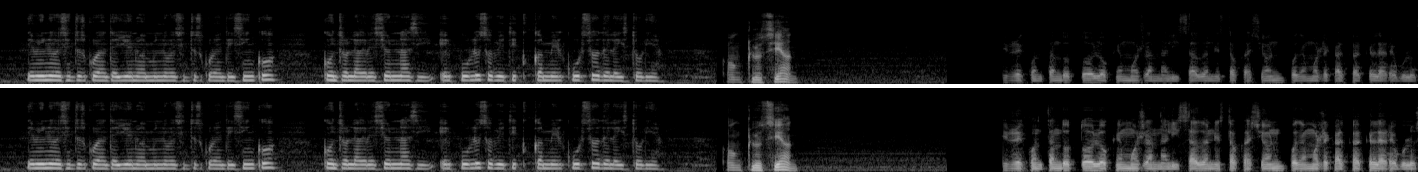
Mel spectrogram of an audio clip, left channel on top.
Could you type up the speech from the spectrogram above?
De 1941 a 1945, contra la agresión nazi, el pueblo soviético cambió el curso de la historia. Conclusión. Y recontando todo lo que hemos analizado en esta ocasión, podemos recalcar que la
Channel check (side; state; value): both; normal; correlation 0.69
